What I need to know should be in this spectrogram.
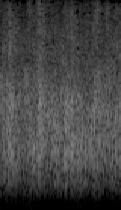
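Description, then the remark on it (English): A crowd gives the Lord a hand clap, breaking into sustained applause, many hands clapping together in a dense, steady wash of sound that stays loud and even throughout, with no voices standing out. “If you meant it, give the Lord a hand clap then.”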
